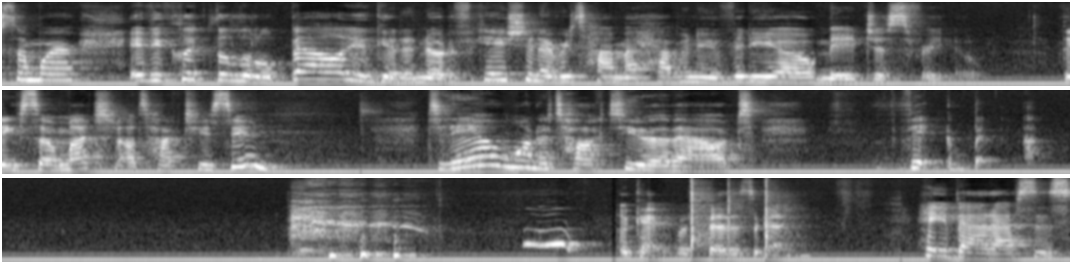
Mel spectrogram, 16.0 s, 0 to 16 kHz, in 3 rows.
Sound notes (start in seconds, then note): 12.1 laughing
